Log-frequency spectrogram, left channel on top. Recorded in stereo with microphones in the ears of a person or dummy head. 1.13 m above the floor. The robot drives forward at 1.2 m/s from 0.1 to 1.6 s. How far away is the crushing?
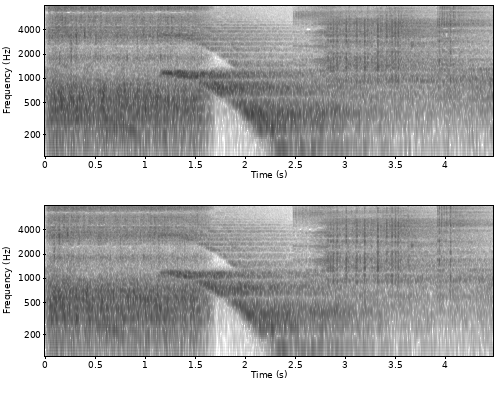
About 8.5 m.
